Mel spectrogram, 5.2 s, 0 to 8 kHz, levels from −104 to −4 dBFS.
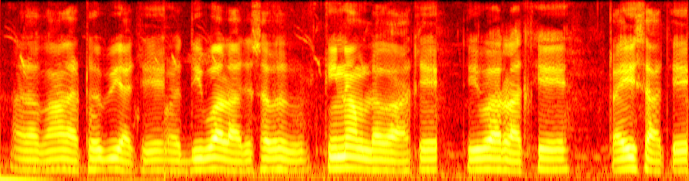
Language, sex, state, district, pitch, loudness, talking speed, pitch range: Halbi, male, Chhattisgarh, Bastar, 130 Hz, -22 LUFS, 150 wpm, 120-130 Hz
